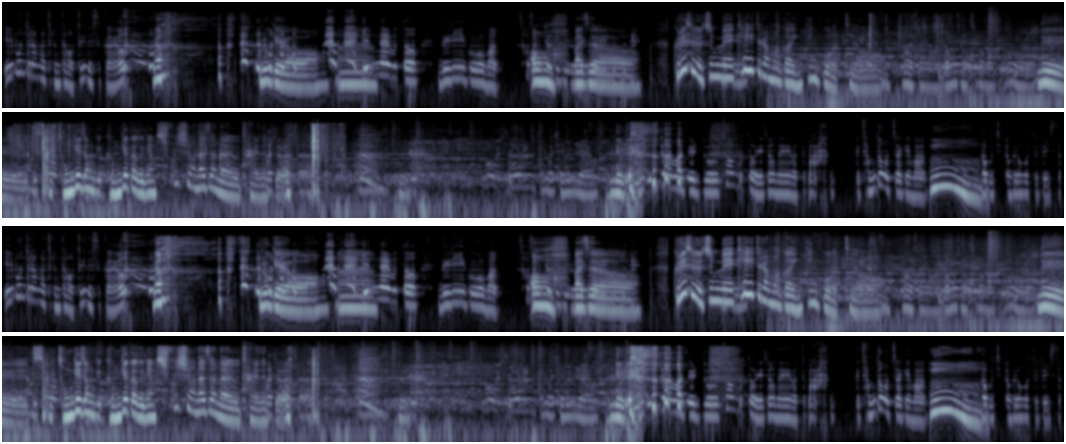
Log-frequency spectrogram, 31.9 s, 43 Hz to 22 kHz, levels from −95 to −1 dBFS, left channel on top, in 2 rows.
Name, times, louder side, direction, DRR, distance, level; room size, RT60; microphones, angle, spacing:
voice 1, 0.0-2.3 3.6-4.5 4.8-7.5 7.8-9.6 10.2-10.5 10.8-11.2 13.5-15.5 16.2-17.5 19.6-21.6 22.0-22.4 23.5-28.3 28.7-29.8 30.6-31.8, right 1 dB, 20° right, 4.6 m, -48 dB
voice 2, 2.3-3.5 3.9-5.5 7.9-9.6 10.1-13.3 15.5-20.3 21.2-22.0 25.0-26.0 29.8-30.7, right 3 dB, 90° right, 1.1 m, -39 dB
sound 1, 11.5-25.5, right 3 dB, 55° right, 2.7 m, -54 dB
sound 2, 13.0-14.3 14.7-15.4 15.9-17.2 17.5-17.6 17.8-21.1, left 11 dB, 65° left, 0.6 m, -41 dB
head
